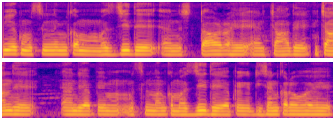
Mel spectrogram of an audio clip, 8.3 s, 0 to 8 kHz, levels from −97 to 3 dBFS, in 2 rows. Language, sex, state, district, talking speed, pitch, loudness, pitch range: Hindi, male, Uttar Pradesh, Hamirpur, 195 wpm, 145 Hz, -17 LUFS, 140-150 Hz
